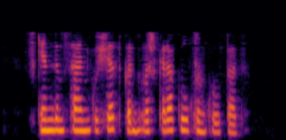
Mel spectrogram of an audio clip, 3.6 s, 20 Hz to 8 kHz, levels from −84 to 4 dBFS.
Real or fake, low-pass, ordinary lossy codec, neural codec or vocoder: fake; 7.2 kHz; AAC, 16 kbps; codec, 44.1 kHz, 7.8 kbps, Pupu-Codec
